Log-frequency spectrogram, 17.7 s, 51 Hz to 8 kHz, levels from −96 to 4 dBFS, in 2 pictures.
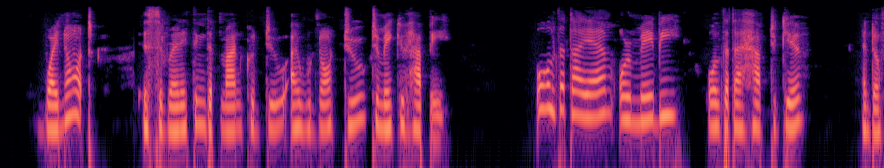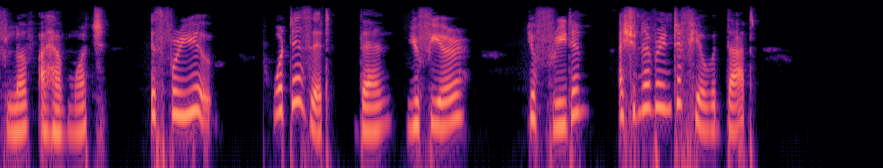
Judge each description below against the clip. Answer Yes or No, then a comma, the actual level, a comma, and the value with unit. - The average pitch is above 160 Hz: Yes, medium, 185 Hz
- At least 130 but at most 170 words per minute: No, average, 180 wpm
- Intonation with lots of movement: Yes, wide, 6.4 semitones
